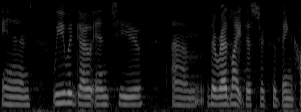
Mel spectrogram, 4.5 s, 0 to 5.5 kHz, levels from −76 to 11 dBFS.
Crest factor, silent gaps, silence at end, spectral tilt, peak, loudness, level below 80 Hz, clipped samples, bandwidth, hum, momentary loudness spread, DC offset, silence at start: 18 dB; none; 0 s; -4 dB/octave; -24 dBFS; -42 LUFS; -68 dBFS; under 0.1%; 5.4 kHz; none; 12 LU; under 0.1%; 0 s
